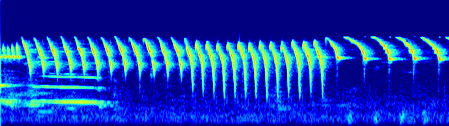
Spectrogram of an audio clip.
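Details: Canary singing as a lure to prompt mute or lazy canaries: a long, even run of quick down-slurred whistles that repeat steadily and deepen toward the middle, then higher, spaced sweeps. Faint steady lower tones sound briefly at the start.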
